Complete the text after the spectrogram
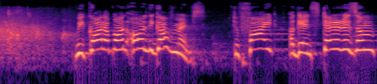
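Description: A young girl speaks calmly into a microphone, heard over loudspeakers in a large hall.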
